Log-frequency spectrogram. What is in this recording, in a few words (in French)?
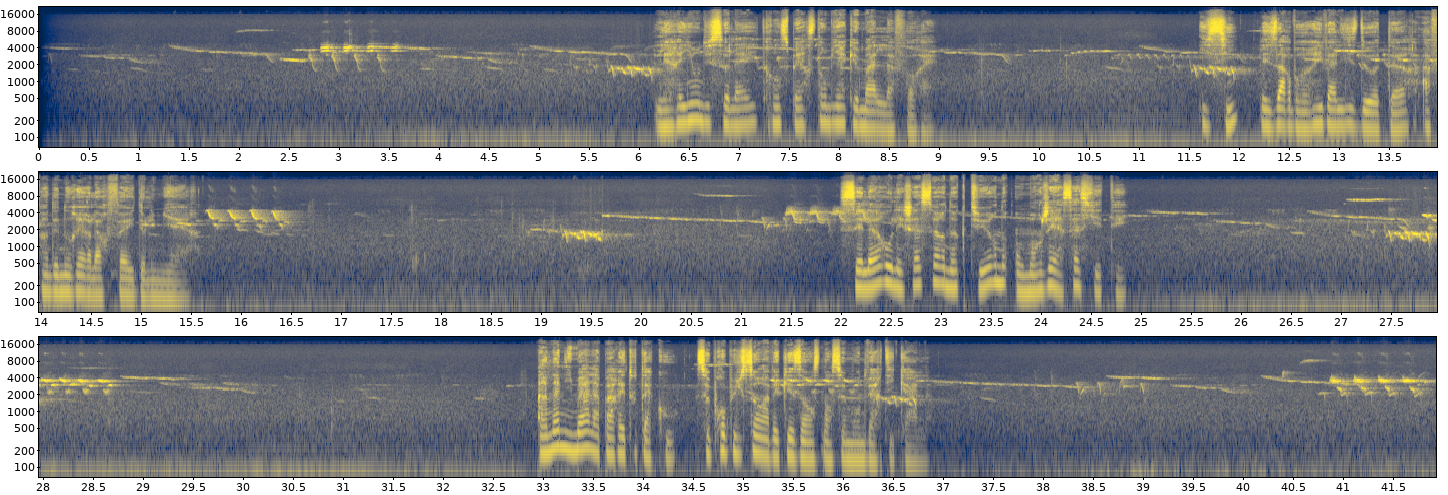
Bonjour docu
